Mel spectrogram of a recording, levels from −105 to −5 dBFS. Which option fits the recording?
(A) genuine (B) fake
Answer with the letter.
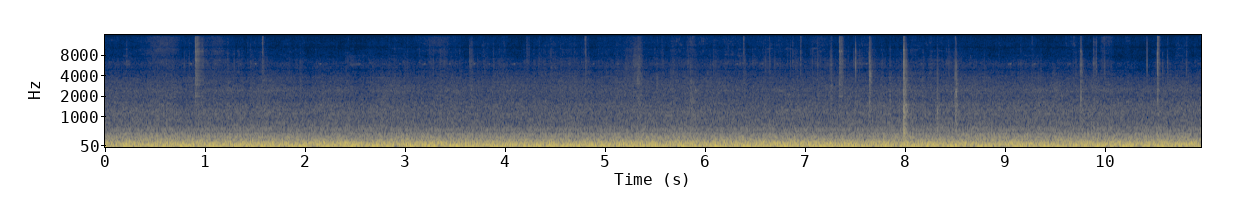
A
